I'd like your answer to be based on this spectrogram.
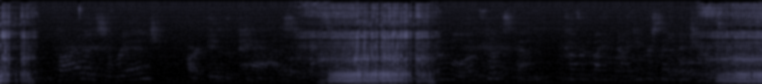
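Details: Two loud, rattling snores from a man, separated by quieter breathing, with faint room noise.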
